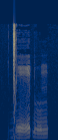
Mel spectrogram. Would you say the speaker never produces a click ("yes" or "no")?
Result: no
